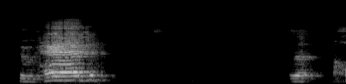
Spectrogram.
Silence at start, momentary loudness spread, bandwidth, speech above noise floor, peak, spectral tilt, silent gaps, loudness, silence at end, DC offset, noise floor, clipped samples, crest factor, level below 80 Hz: 0.2 s; 21 LU; 9 kHz; over 67 dB; -8 dBFS; -2.5 dB/octave; 1.38-1.48 s, 1.67-1.84 s, 2.00-2.86 s; -22 LUFS; 0 s; under 0.1%; under -90 dBFS; under 0.1%; 20 dB; -82 dBFS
